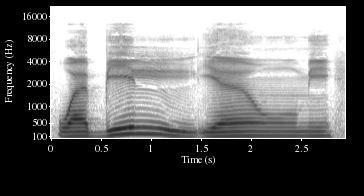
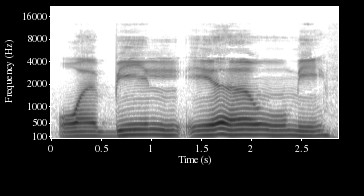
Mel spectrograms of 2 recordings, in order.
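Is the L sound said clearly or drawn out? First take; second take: clearly; clearly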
